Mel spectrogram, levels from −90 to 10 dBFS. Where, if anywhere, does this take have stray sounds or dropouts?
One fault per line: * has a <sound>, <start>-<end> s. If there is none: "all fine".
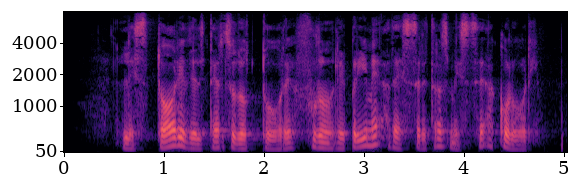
all fine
